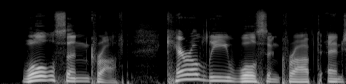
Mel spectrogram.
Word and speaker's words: Woolsoncroft: no i'll tell you it's wilson croft it's it's exactly how it looks woolson croft carol lee wilson croft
